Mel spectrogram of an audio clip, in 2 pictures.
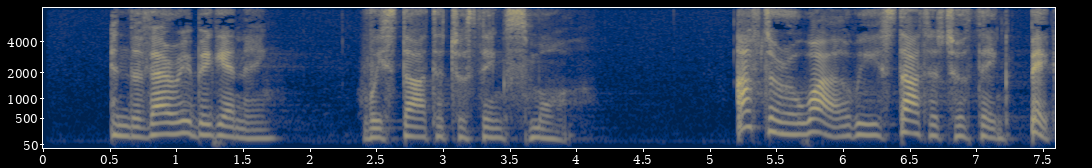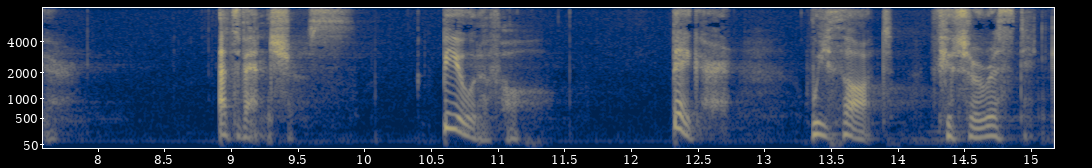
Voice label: commercial

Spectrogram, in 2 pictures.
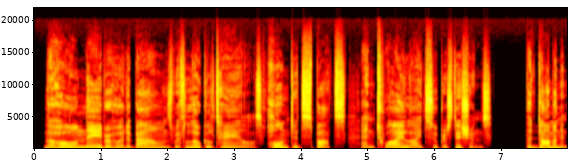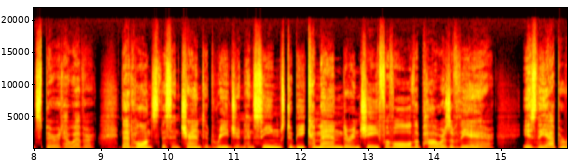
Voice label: Audio book; LOFT VOICES

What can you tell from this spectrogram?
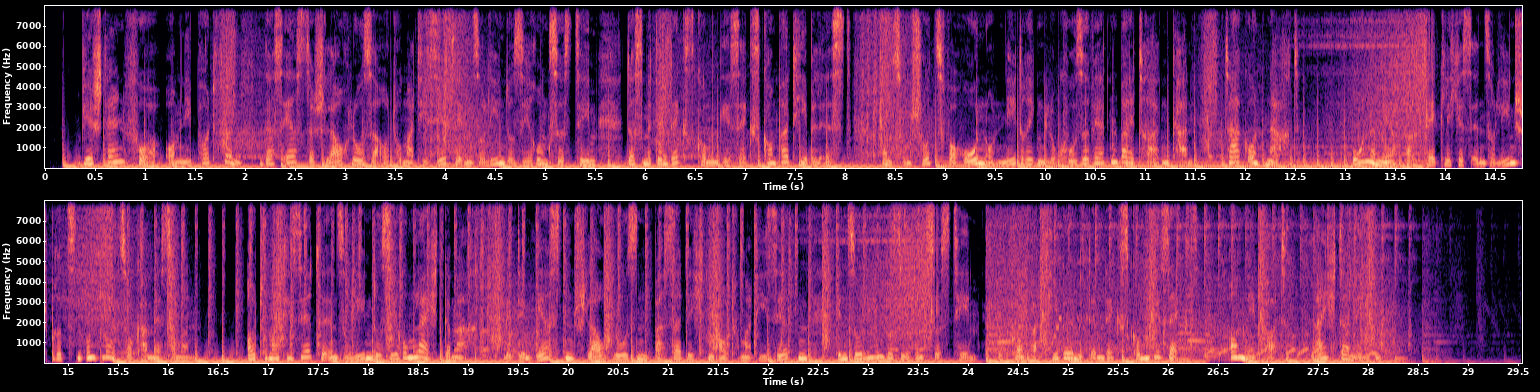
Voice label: commercial medizin

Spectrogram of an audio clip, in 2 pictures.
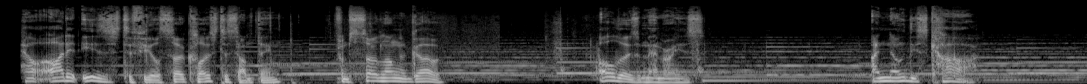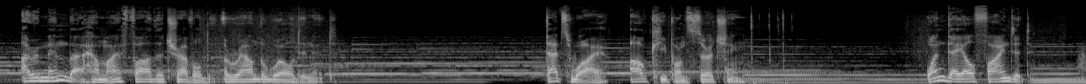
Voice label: VO COMMERCIAL; TOYOTA

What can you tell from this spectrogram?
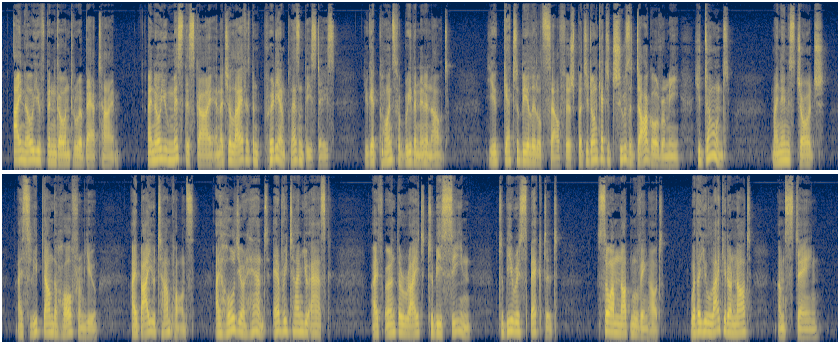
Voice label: scene english

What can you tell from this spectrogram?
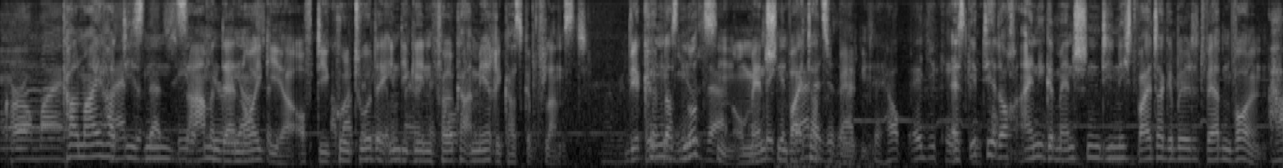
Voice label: Voiceover Lipsync

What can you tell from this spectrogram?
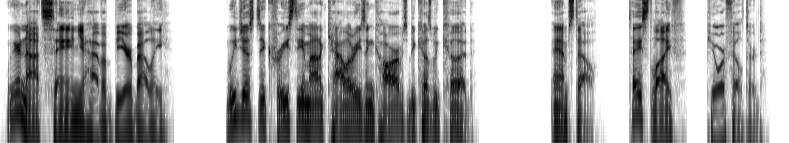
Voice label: Beer TVC; LOFT VOICES

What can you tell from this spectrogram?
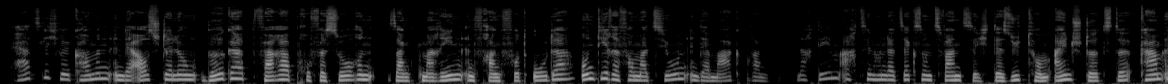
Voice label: Audio Guide

